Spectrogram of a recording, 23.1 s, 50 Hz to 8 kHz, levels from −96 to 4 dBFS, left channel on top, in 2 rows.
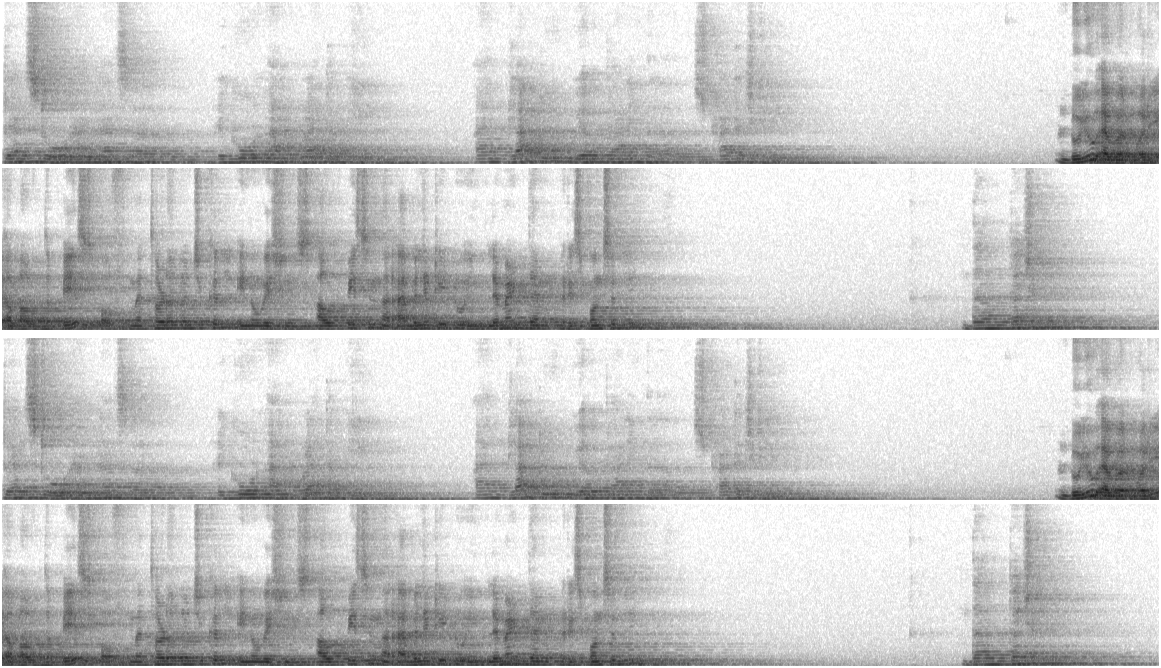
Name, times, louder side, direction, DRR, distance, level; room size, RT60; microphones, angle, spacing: voice 1, 0.0-1.6 2.1-3.8 4.7-7.9 21.2-22.0, equal, 30° right, -7 dB, 3.6 m, -29 dB
voice 2, 10.5-18.0, equal, 10° left, 0 dB, 1.2 m, -20 dB
16.0 x 6.5 x 7.9 m, 2.7 s
head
